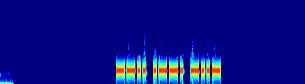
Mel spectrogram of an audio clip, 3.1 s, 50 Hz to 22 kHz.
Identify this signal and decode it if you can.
Morse code, heard as a keyed tone, about 44 wpm, 700 Hz. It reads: ZPX
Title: USA Call Sign Postfixes - 3 Letters 45wpm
